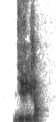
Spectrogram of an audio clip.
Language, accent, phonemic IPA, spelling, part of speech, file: French, France, /di.ʁi.ʒɑ̃/, dirigeant, verb / adjective / noun, LL-Q150 (fra)-dirigeant.wav
- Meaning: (verb) present participle of diriger; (adjective) managing; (noun) ruler, leader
